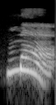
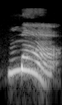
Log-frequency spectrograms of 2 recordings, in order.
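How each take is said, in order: First: The pitch falls sharply downward. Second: The same.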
